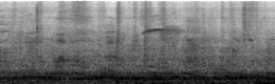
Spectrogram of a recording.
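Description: A pair of Birder racer pigeons coos softly and steadily up close, with a faint brief chirp in the middle and a constant low rumbling bed of sound.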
